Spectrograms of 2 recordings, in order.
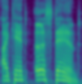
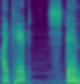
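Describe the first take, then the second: First: An extra vowel sound comes before the s. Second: The s starts the word with no vowel. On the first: The speaker calls it wrong. "he doesn't say" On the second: The speaker calls it right.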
